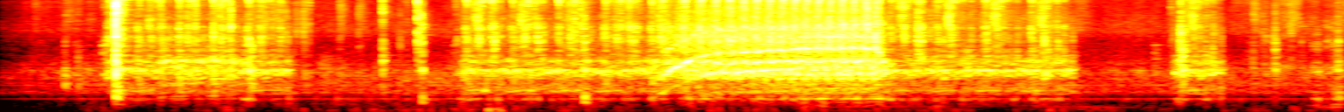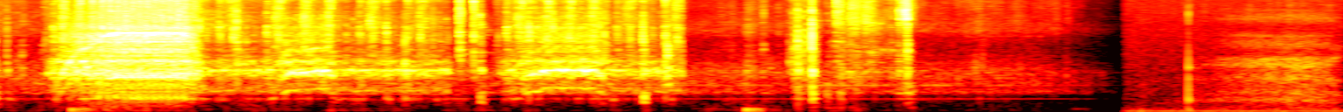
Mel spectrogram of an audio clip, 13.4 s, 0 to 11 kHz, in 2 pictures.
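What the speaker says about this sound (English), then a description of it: "Sew the short ends of each sleeve cuff with a 5/8 of an inch seam." A sewing machine stitches the short ends of a dress sleeve cuff with a 5/8 inch seam, running in several bursts of steady whirring separated by brief pauses, close and fairly loud.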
